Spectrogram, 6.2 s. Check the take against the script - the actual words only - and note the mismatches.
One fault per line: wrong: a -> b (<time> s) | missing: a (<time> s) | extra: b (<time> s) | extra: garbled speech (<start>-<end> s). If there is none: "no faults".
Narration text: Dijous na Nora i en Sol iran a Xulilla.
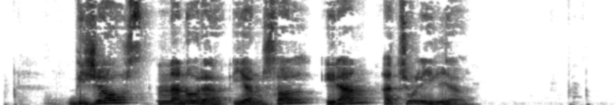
no faults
